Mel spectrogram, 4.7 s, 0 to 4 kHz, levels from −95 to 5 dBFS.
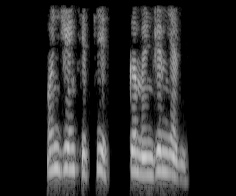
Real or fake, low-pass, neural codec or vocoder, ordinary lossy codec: real; 3.6 kHz; none; MP3, 32 kbps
